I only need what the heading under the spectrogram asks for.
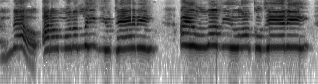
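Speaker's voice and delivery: put-on very high-pitched British accent. Retelling a story's ending, the speaker voices Abra talking to her uncle, in a British accent. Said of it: "I don't know why I gave her a British accent".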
